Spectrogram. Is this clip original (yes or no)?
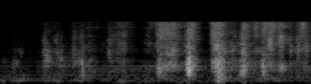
no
